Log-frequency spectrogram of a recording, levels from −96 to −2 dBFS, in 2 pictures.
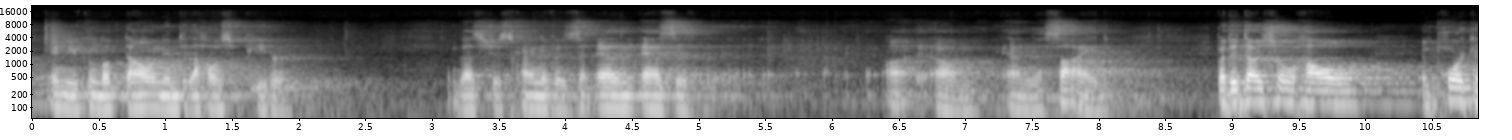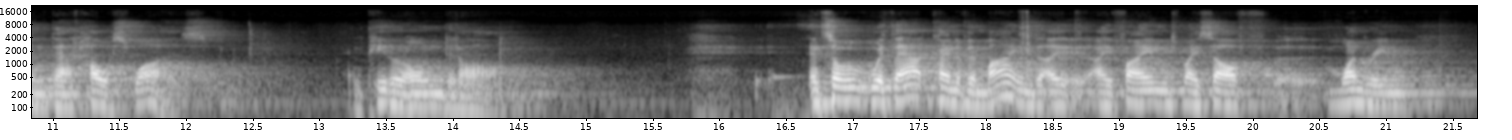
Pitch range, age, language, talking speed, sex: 100-135 Hz, 40-59, English, 130 wpm, male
